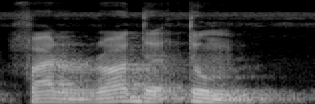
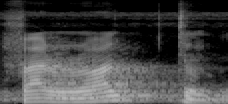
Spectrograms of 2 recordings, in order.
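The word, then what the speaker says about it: فرطتم: Kata farradtum di sini tidak boleh dibaca mental. Contoh, farradtum itu salah. Atau dimasukkan dot dimasukkan ke ta, itu juga salah. Contoh, farradtum. Yang benar adalah dotnya ini tetap ada makhraj dan sifatnya, kemudian baru mengucapkan makhrajnya ta. Contoh, farradtum. Jadi dotnya tetap harus ada sifat dan makhraj yang diucapkan walaupun tidak ada harokat.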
